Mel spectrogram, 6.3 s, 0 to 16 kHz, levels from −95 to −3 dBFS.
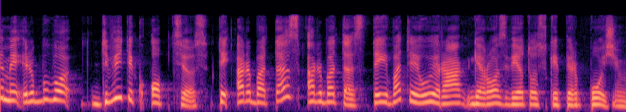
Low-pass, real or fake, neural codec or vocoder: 9.9 kHz; fake; vocoder, 22.05 kHz, 80 mel bands, Vocos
